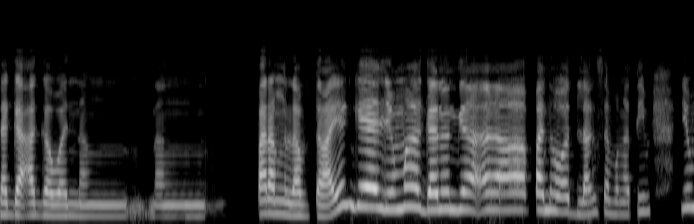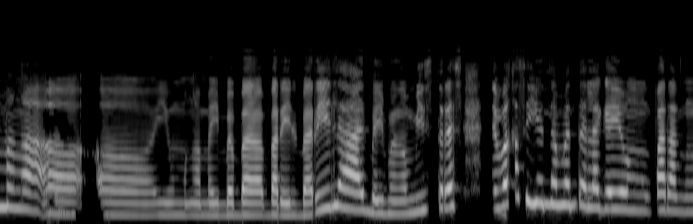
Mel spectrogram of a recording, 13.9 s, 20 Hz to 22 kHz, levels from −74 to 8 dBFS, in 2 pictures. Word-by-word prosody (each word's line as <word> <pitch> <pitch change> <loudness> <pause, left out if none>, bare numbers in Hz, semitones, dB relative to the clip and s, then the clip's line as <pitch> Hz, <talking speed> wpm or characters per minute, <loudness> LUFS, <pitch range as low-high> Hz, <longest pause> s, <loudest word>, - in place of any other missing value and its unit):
nag-aagawan 205 -2 +1
ng 190 -1 -8 0.6
ng 375 - -9 0.8
parang 230 0 +3
love 200 -2 0
triangle 345 - +6
yung 305 +2 0
mga 350 -1 +5
gano'n 295 +1 +5
nga, 300 -1 +3
ah, 290 +2 +2 0.3
napapanood 285 -3 +1
lang 220 +2 -3
sa 245 -1 -10
mga 215 -1 -10
TV 260 +1 -10 0.4
yung 340 0 -4
mga, 320 -3 -2 0.2
ah, 220 -1 -3 0.2
ah, 210 -1 -8
yung 210 0 -13
mga 205 0 -10
may 205 0 -9
bababaril-barilan, 210 - 0
may 235 -2 -4
mga 225 0 -8
mistress, 315 +7 -3 0.3
'di 315 - -6
ba 375 - +4
kasi 480 -3 -3
yun 400 -1 -2
naman 380 -1 -1
talaga 335 -4 -2
yung 285 -3 -5
parang 280 -2 0
260 Hz, 150 wpm, -21 LUFS, 210-315 Hz, 0.8 s, triangle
